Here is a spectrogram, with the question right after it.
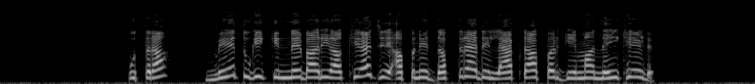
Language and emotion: Dogri, angry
